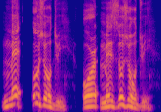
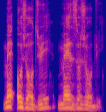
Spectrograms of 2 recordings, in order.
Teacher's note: This liaison is optional, so it's up to you whether you pronounce the S at the end of mais or not.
